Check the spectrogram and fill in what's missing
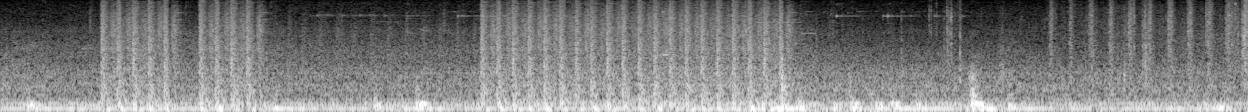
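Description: A video game gun fires in several loud, close, rapid-fire bursts separated by short pauses, with the longest burst in the middle and a low engine-like hum underneath.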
